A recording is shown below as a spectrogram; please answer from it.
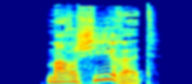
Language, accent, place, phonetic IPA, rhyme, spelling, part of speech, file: German, Germany, Berlin, [maʁˈʃiːʁət], -iːʁət, marschieret, verb, De-marschieret.ogg
- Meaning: second-person plural subjunctive I of marschieren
